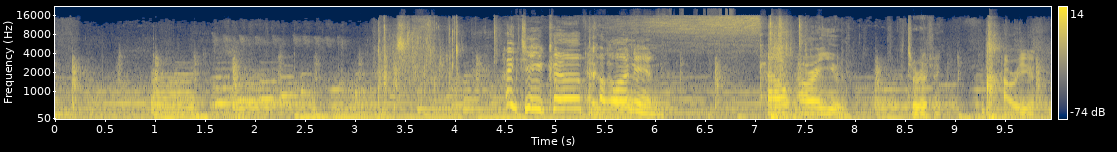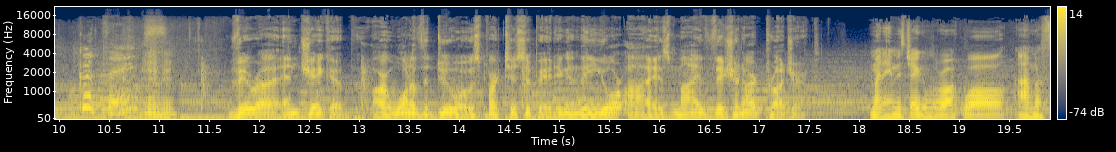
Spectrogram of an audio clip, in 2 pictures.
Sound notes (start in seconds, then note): 0.9 calm instrumental music; 7.1 door shuts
